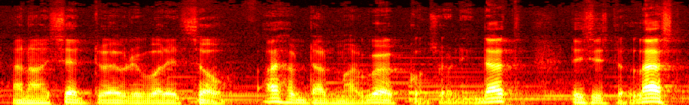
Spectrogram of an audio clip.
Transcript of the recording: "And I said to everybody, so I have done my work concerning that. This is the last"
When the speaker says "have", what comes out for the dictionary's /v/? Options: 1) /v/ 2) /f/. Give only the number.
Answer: 1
